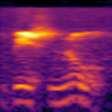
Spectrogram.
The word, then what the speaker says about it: Vishnu: vudú se pronuncia vikingo la pronunciación usual españolizada es vishnu sin aire etimología podría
